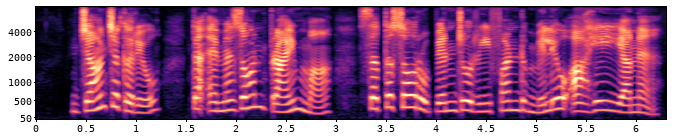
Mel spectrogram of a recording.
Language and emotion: Sindhi, neutral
